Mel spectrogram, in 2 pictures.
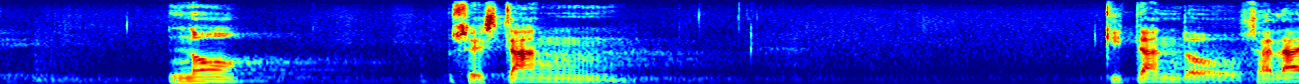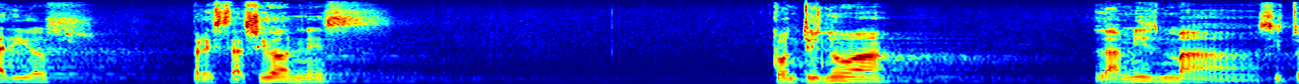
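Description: An elderly man speaks slowly into a microphone, with long pauses, in a room with some echo.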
